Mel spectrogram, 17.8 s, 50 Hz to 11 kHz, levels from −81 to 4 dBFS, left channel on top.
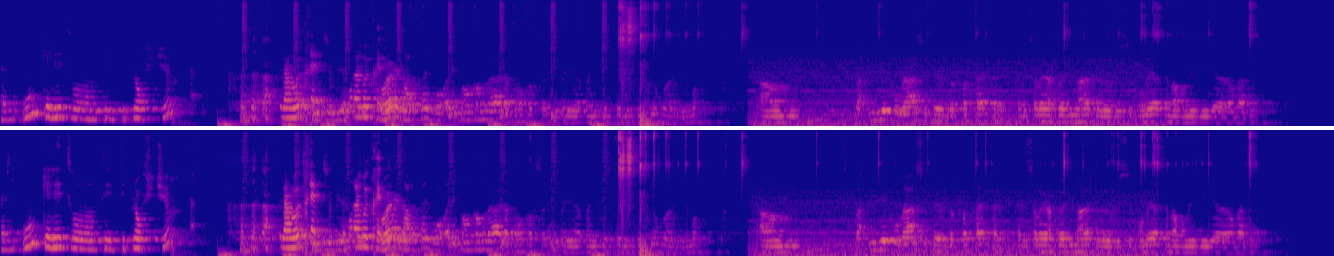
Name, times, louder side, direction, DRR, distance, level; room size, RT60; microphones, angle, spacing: voice 1, 0.0-2.4 3.7-4.3 4.6-5.1, right 3 dB, 65° right, 9 dB, 0.5 m, -37 dB
Drum kit, 2.9-8.2, equal, 85° left, 1.0 m, -47 dB
voice 2, 3.0-4.6 5.1-9.7 10.1-10.6 11.4-16.8, right 1 dB, 30° right, 2 dB, 0.8 m, -42 dB
sound 1, 10.0-15.4, equal, 25° left, 1.0 m, -49 dB
7.4 x 3.3 x 4.1 m, 0.94 s
head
